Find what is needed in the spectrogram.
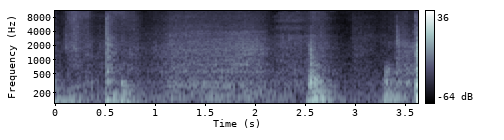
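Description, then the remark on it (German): The door of a home recording studio is pushed shut, with a few wooden thumps and latch clicks spread over a few seconds and soft rustling and handling noise in between. “Da sind wir drin und wir machen jetzt die Türen zu. So, ups. Die erste Tür ist zu.”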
